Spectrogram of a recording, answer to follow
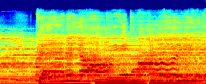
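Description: A sung theme song: choir-like vocals over held bass notes that step to a new note about once a second.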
